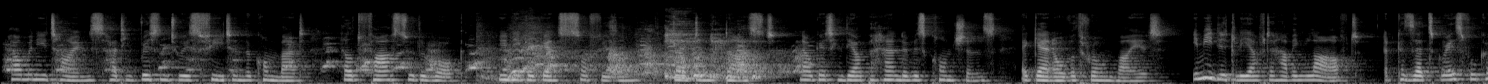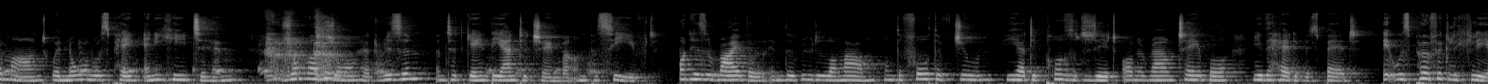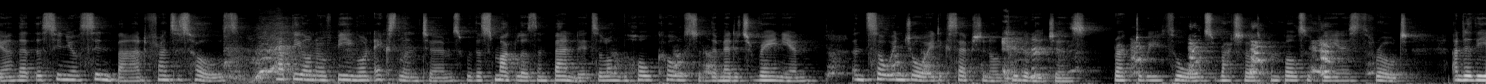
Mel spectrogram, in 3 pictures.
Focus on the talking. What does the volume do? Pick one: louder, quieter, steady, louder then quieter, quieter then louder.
steady.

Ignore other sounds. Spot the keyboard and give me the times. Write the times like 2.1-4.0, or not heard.
not heard.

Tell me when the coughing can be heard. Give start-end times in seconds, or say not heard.
6.0-7.6, 17.5-18.3, 39.8-40.4.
